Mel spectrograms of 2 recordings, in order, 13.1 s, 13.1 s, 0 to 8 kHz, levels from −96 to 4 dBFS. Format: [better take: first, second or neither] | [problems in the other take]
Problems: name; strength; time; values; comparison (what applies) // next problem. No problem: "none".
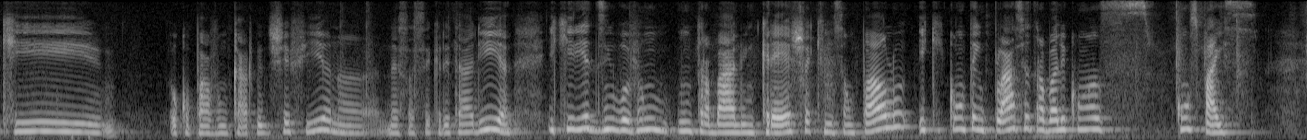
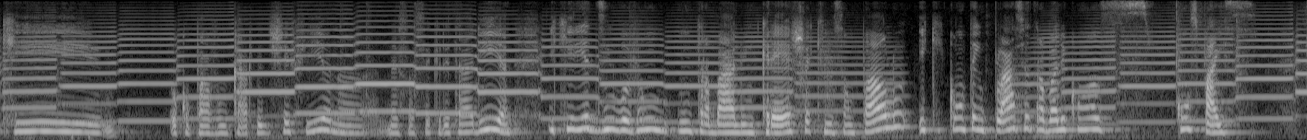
first | background sound (Trumpet); 7 dB below the speech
